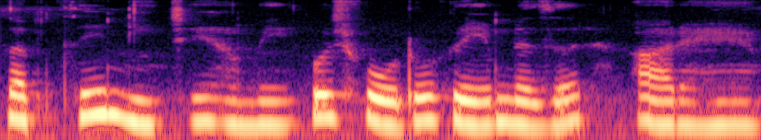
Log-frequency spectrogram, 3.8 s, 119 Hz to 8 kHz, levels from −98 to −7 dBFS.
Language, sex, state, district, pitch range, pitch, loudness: Hindi, male, Chhattisgarh, Raipur, 190-220 Hz, 200 Hz, -15 LUFS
